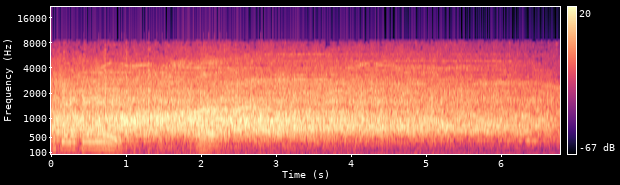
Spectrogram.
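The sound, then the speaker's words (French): A church audience cheers and shouts in acclamation of God, a loud, broad roar of many voices with a few raised, wavering shouts early on, easing gradually toward the end. “Acclamons pour lui d'abord.”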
